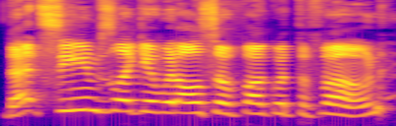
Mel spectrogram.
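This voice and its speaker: A woman's voice: fairly high pitch, normal speed, pushed and bright. A woman talking casually as a player in an improvised tabletop roleplay.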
